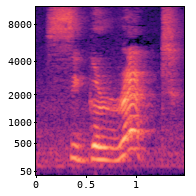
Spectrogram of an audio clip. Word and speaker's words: cigarette: from the right hand side, on the third syllable. So it's every day. Repeat after me. Every day. Cigarette.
